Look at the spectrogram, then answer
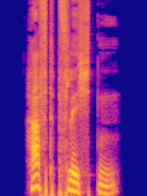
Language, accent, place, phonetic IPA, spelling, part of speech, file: German, Germany, Berlin, [ˈhaftˌp͡flɪçtn̩], Haftpflichten, noun, De-Haftpflichten.ogg
- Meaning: plural of Haftpflicht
